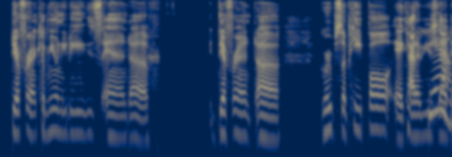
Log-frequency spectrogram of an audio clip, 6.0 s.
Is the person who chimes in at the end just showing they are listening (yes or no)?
yes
